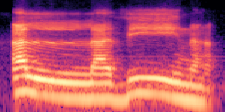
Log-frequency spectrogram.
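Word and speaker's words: الَّذِينَ: So now how let's say this word smoothly without stopping. We say alladhina.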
